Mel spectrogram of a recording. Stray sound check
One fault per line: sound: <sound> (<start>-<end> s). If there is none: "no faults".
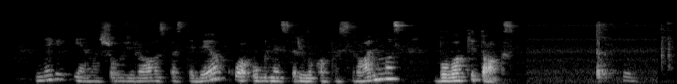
sound: cough (6.0-6.4 s)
